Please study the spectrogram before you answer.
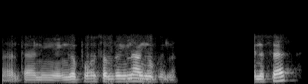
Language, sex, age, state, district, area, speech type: Tamil, male, 45-60, Tamil Nadu, Dharmapuri, rural, conversation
